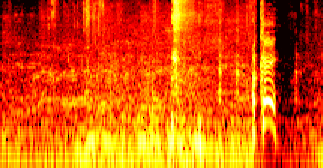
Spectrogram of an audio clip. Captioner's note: laughing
